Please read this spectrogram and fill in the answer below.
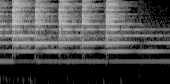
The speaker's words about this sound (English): You know what that is. That's the early lunch bell too, guys.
